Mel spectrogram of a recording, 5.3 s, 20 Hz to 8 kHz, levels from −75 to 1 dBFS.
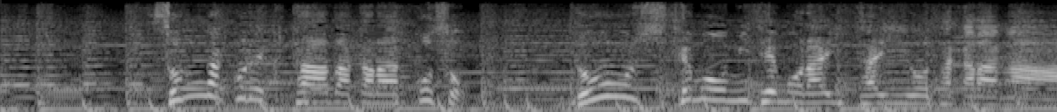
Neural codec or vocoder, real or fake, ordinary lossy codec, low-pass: none; real; none; 7.2 kHz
